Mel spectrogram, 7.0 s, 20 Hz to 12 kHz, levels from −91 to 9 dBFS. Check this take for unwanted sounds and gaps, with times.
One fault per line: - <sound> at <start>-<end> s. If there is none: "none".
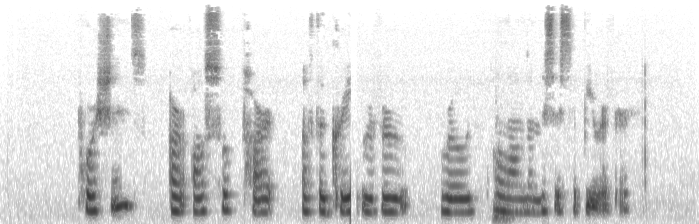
- dropout at 3.5-3.6 s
